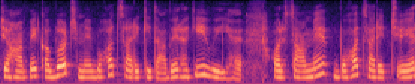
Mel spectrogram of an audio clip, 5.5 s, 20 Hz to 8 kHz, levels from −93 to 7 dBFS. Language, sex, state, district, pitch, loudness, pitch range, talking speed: Hindi, female, Uttar Pradesh, Muzaffarnagar, 195 Hz, -17 LUFS, 190-220 Hz, 175 wpm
